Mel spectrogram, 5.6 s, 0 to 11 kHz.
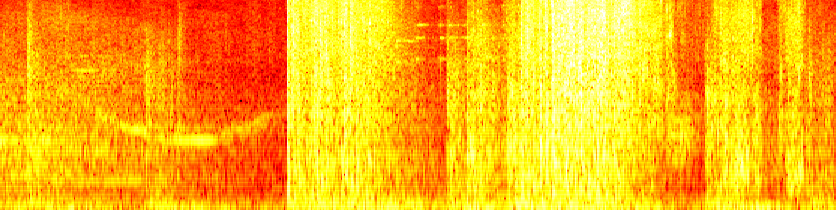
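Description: Gunfire in the shooter game Warhammer 40,000: Boltgun comes in dense, loud bursts of rapid blasts, each volley lasting about a second, with short gaps between volleys.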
